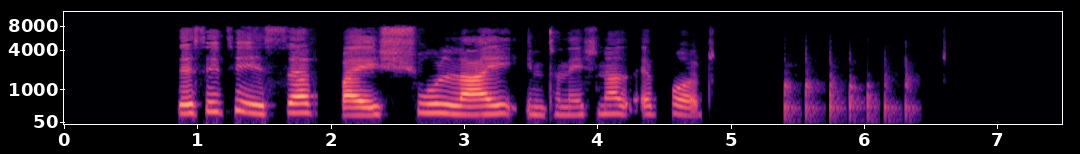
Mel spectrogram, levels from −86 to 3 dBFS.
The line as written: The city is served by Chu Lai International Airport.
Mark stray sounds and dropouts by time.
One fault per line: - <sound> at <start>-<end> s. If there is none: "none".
- thud at 5.4-6.4 s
